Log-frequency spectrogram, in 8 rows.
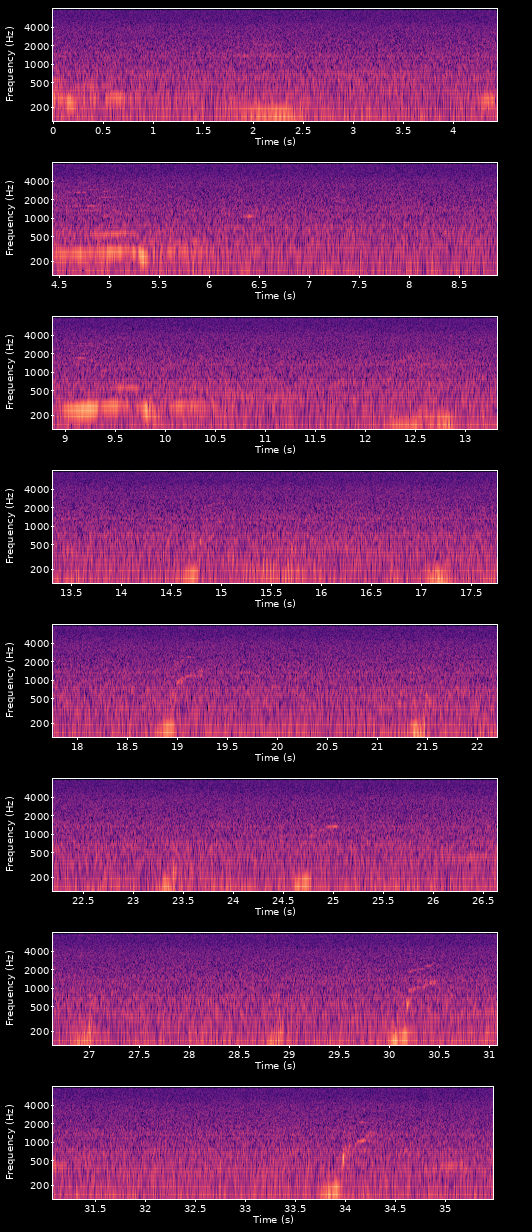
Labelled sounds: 19.0	19.3	humpback whale, 0.86 to 1.3 kHz
30.2	30.5	humpback whale, 0.90 to 1.4 kHz

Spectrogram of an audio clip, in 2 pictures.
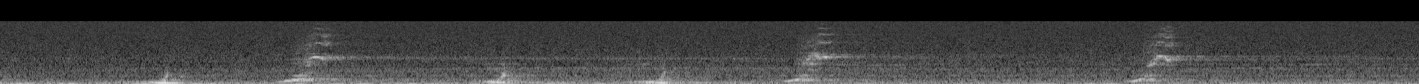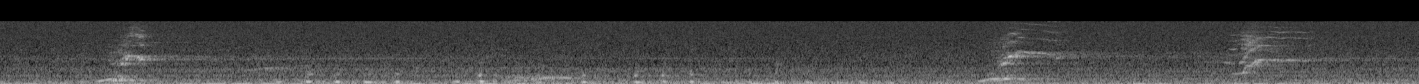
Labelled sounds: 3.0	3.5	humpback whale, 1.1 to 1.6 kHz
7.9	8.5	humpback whale, 0.93 to 1.7 kHz
11.5	11.9	humpback whale, 0.83 to 3.9 kHz
15.3	15.9	humpback whale, 0.90 to 4.3 kHz
24.2	24.9	humpback whale, 1.2 to 7.0 kHz
26.5	27.3	humpback whale, 0.80 to 4.7 kHz

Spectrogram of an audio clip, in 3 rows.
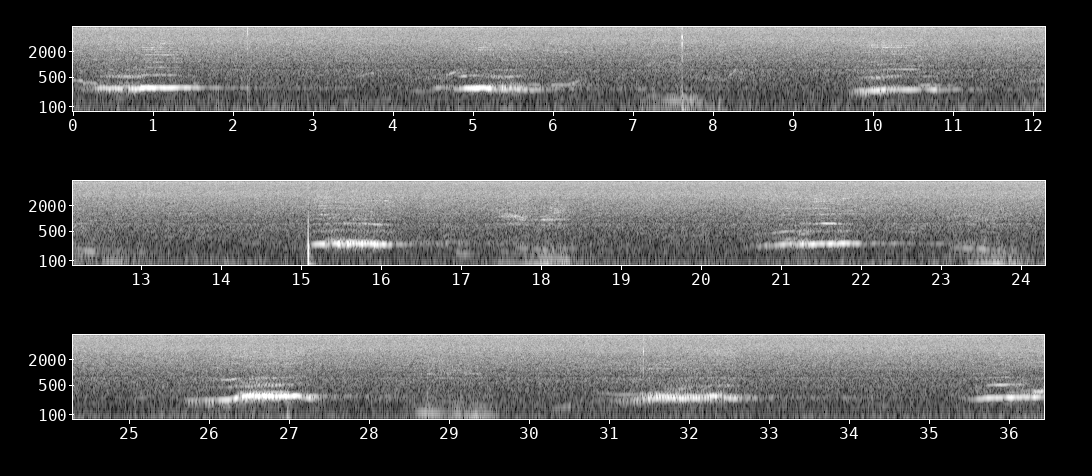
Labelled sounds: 10.1	10.6	humpback whale, 0.80 to 2.7 kHz
17.5	17.8	humpback whale, 0.90 to 1.4 kHz

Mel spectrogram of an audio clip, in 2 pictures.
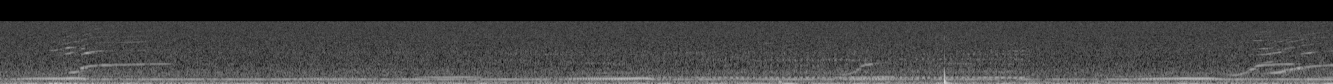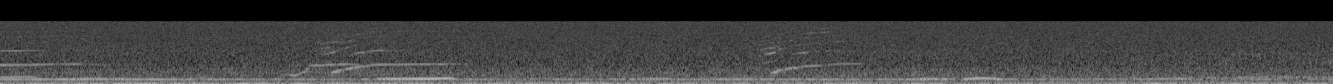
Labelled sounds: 0.5	1.7	humpback whale, 0.80 to 2.9 kHz
8.6	8.8	humpback whale, 0.80 to 1.1 kHz
12.5	13.9	humpback whale, 0.80 to 1.9 kHz
16.4	17.3	humpback whale, 0.80 to 1.9 kHz
21.2	22.0	humpback whale, 0.80 to 4.6 kHz

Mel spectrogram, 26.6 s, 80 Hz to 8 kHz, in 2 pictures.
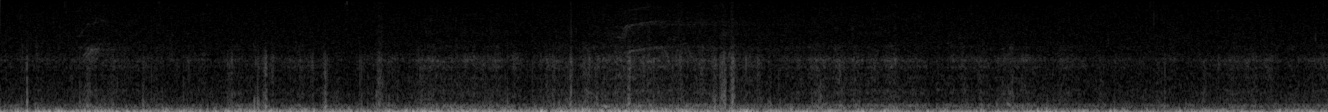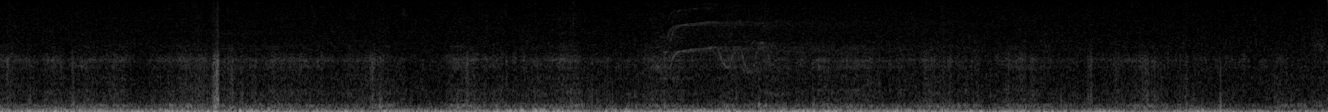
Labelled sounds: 19.7	21.1	killer whale, southern resident, 0.45 to 6.5 kHz

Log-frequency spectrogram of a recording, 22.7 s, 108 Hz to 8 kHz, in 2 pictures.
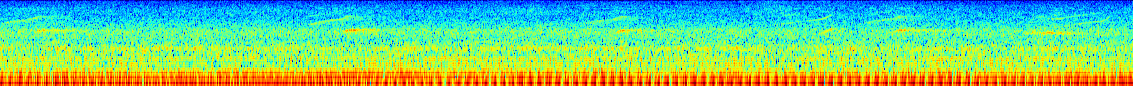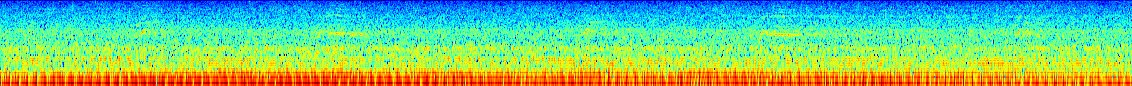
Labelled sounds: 0.0	0.6	killer whale, southern resident, 1.7 to 3.6 kHz
3.0	3.7	killer whale, southern resident, 1.6 to 3.9 kHz
5.8	6.4	killer whale, southern resident, 1.5 to 3.5 kHz
8.6	9.2	killer whale, southern resident, 1.7 to 3.6 kHz
10.3	11.1	killer whale, southern resident, 1.4 to 3.8 kHz
14.5	14.9	killer whale, southern resident, 0.73 to 2.3 kHz

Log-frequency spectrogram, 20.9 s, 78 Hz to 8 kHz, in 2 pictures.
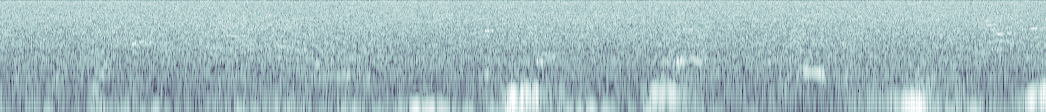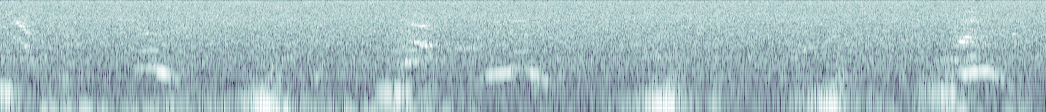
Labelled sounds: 2.2	2.5	humpback whale, 1.76 to 1.82 kHz
14.6	15.3	humpback whale, 1.0 to 1.5 kHz
18.4	18.7	humpback whale, 0.93 to 1.2 kHz

